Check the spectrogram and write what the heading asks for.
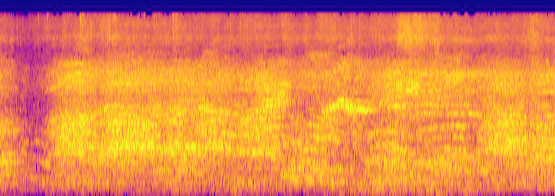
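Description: A large group of children's voices shouting together, many voices at once, with a brief lull about half a second in.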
